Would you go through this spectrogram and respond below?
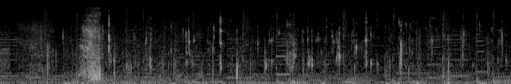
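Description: Close, wet biting and chewing of boneless pig's trotter and pork skin roll, with one louder crunchy bite near the start followed by steady soft mouth sounds, and no talking.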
